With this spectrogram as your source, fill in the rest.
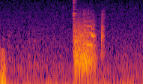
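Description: A heavy blade swishes through the air with a sharp whoosh.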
